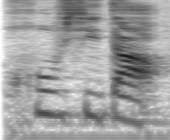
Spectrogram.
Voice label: "hu1 xi1 dao4", Chinese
